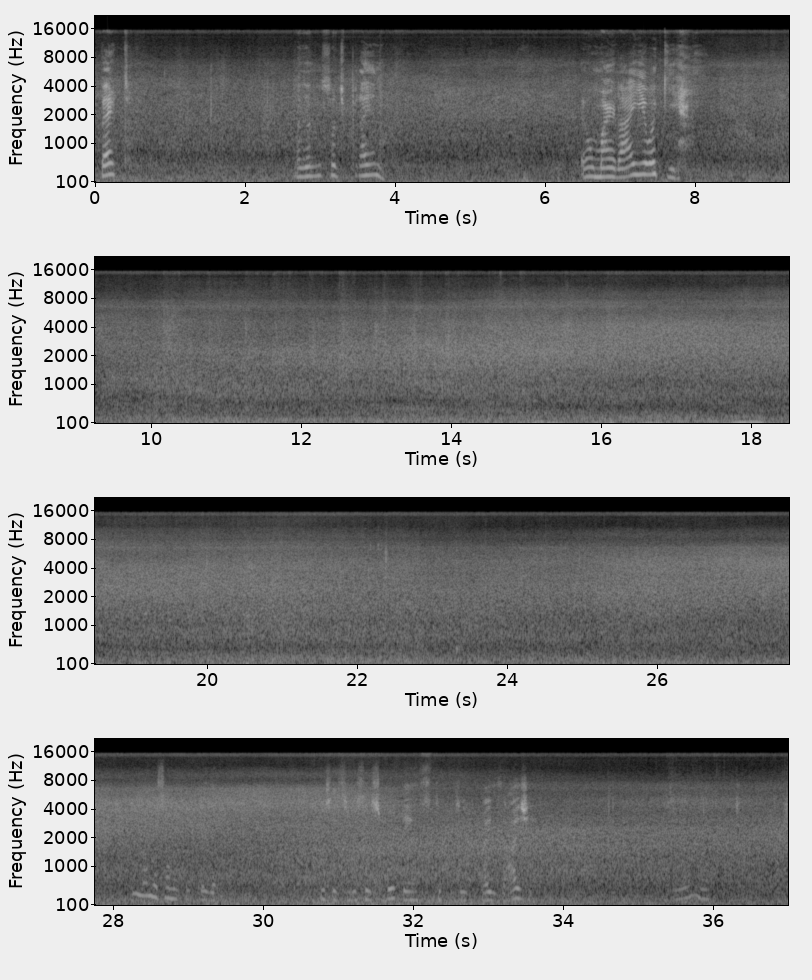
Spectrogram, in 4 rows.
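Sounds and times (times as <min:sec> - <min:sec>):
ocean surf breaking: 0:00.0 - 0:37.0
wind rumble on microphone: 0:00.0 - 0:37.0.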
